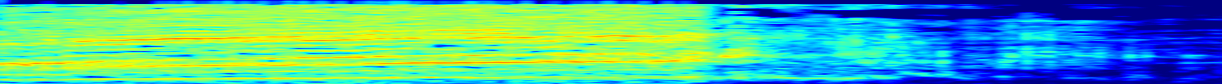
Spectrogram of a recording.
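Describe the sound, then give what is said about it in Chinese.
A car engine roars loudly and steadily for a couple of seconds as Zhang Xueliang's car pulls away after its door is shut, heading for the Marshal's residence, then abruptly drops off and trails away into a fading rumble. “车在那边，马上钻进汽车，奔车门关上。马达轰鸣，嘟嘟嘟嘟嘟嘟嘟嘟。”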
